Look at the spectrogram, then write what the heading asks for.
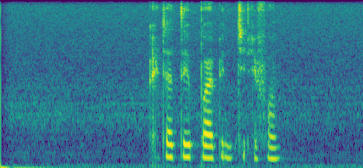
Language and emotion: Russian, neutral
